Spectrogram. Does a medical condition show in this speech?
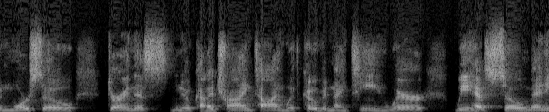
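No.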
